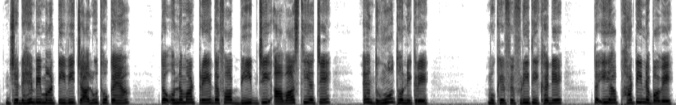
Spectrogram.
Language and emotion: Sindhi, fearful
